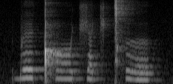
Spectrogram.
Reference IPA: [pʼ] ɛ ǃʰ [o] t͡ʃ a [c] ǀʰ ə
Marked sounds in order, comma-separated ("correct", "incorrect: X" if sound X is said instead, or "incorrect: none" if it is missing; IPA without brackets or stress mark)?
incorrect: b, incorrect: ɔ, incorrect: t͡ʃ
